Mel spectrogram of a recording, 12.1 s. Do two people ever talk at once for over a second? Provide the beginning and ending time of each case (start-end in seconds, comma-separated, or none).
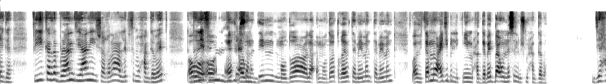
3.8-5.2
